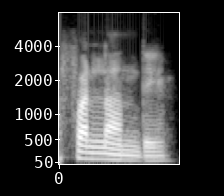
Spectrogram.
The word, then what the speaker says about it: Finlande: La nasalisation ici, en. N'oublie pas la règle, en. Répétez, la Finlande, finlandais, finlandaise, la France,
